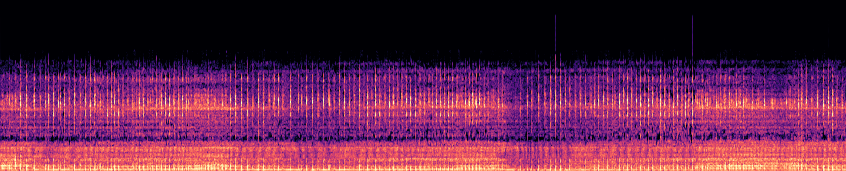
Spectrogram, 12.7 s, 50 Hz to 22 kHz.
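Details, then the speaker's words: One of two marketplace Homelite string trimmers (Homelite-branded or Craftsman-rebranded), bottle-fed 2-cycle fuel with compression and spark unknown beforehand: a steady, high-pitched two-stroke buzz with even, rapid firing that dips and recovers briefly with throttle. It runs cleanly, so normal running. "She'll run. I mean, if I put fuel in the tank, she may take off and run for us."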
